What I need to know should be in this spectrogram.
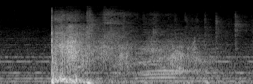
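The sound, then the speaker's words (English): A single rifle shot fired at a bull on a hunt near an inlet with ice and snow. A sudden loud crack trails off into a long rumbling decay over a steady background hum. “He shot it in the lungs, and it bolted.”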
